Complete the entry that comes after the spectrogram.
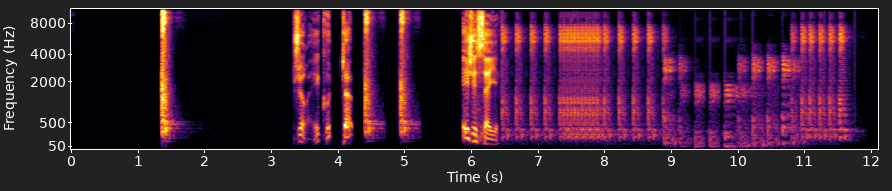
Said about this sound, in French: tapez sur le côté de votre machine à laver pour avoir un son de basse.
